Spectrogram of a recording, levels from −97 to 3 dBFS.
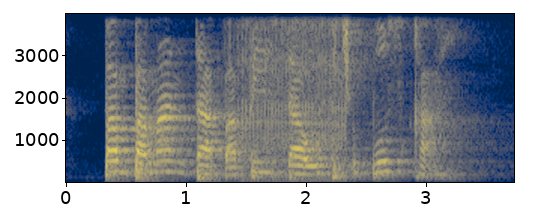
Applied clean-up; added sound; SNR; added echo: none; Tools; 13 dB; reverberation time 0.7 s.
